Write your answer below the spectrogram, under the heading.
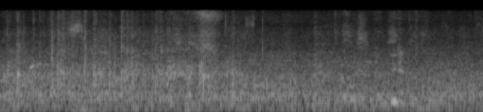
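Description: Steady audience applause fills the whole stretch, a dense, even patter of many hands clapping at once, with a faint murmur of voices underneath and no single clap standing out.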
